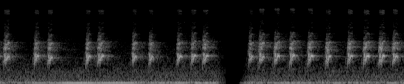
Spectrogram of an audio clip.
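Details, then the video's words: Yellow-vented bulbul (trucuk) chattering its 'ngekek' song to provoke rivals: rapid rasping 'kek' notes in pairs, broken by a sudden brief silence midway before the cackling resumes, low hum underneath. "Suara Burung Trucuk Ngekek Gacor Istimewa Bikin Emosi Lawan"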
